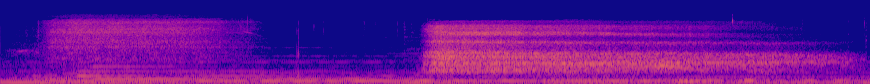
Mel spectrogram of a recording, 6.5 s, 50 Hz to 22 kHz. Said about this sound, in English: Now, let's take 3 more deep dragon breaths. Remember to breathe in through your nose, filling up your chest and belly, and then out, pretending you are breathing fire. Deep breath in and out.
